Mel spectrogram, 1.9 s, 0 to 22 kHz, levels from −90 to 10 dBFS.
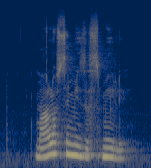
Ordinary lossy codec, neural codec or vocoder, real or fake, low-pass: none; none; real; 19.8 kHz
